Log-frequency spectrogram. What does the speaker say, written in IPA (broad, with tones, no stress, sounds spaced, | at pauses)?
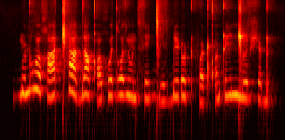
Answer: ɓ ũ˨˦ ɖ ʁʷ ɯ˦˨ χ a˨˦ ǁʰ a˦˨ d a˦˨ qʼ o˨ χʷ e˧ d ʁʷ ɯ˧ z ũ˧ d s i˨˦ ɡ͡ǀ i˨ z ɓ i˦ ɽ o˦˨ ʈ f ʌ˨ ɖ qʼ õ˧ ʈ i˦ ŋ͡ǁ ɯ˧ z ʃ ʌ˧ ɖ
